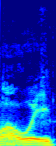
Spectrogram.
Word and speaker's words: Huawei: ¿Pronuncio bien Huawei, por cierto? – Huawei, perfectísimamente es. Bien.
